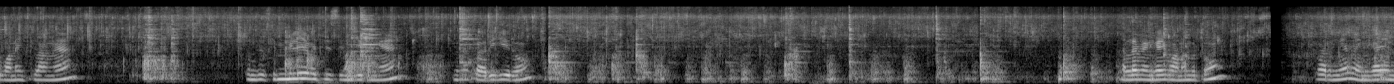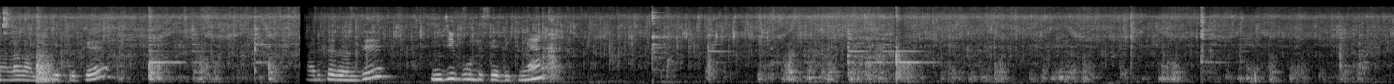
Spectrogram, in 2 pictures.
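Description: Onions sizzle in hot oil.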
